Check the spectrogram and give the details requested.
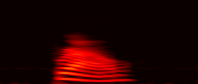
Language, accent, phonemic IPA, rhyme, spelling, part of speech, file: English, General American, /bɹaʊ/, -aʊ, brow, noun / verb, En-us-brow.ogg
- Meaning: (noun) 1. The bony ridge over the eyes, upon which the eyebrows are located 2. The eyebrow 3. The forehead 4. Aspect; appearance; facial expression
